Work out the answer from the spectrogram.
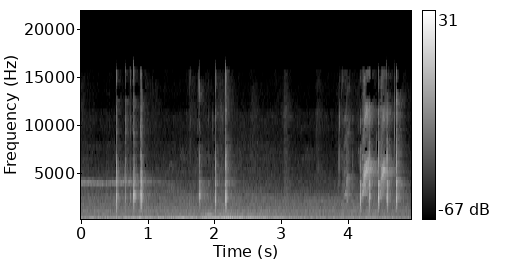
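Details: Male Bali myna with a leg ring and a spiky crest, kept caged, in full lively song rich in varied fill-in phrases; sharp clicking notes and short bright chips in scattered bursts, a dense flurry near the end, over a low steady hum.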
